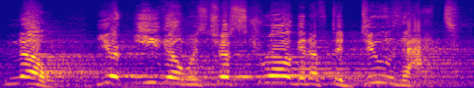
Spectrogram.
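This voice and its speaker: A man's voice: very high-pitched, lively intonation, a little slow, fairly bright tone, roomy sound, long reverb tail, voice pushed up, exaggerated voice. Man as a fed-up, scolding male angel, raised voice. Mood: scolding, exasperated. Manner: scolding, contemptuous. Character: buff male angel, holy emissary, fed-up and crude. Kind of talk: fan fiction character reading.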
